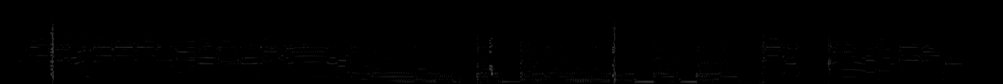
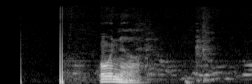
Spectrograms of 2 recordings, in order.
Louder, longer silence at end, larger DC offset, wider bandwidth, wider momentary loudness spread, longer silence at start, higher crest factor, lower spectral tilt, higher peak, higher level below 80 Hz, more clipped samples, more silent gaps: second, -62 LUFS vs -18 LUFS; about the same, 0 s vs 0 s; neither; first, over 20 kHz vs 16 kHz; second, 6 LU vs 24 LU; second, 0 s vs 0.6 s; first, 28 dB vs 18 dB; second, -2.5 dB/octave vs -8.5 dB/octave; second, -36 dBFS vs -2 dBFS; second, -90 dBFS vs -42 dBFS; neither; neither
